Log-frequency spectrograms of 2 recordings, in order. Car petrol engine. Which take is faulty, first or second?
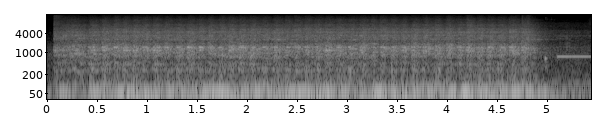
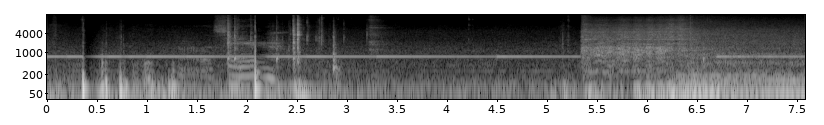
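first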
